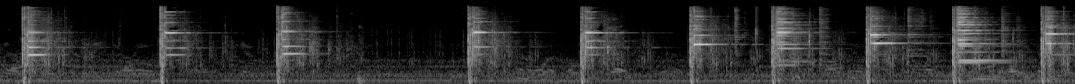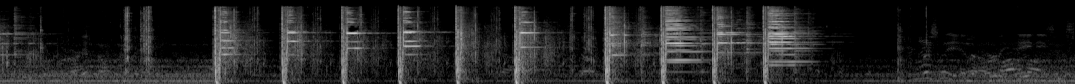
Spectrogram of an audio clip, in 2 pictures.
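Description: A string of about twenty gunshots, each followed by the ringing clang of a steel target being hit. The shots come about a second or more apart at first, then quicken to about two a second over the last six seconds before stopping.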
